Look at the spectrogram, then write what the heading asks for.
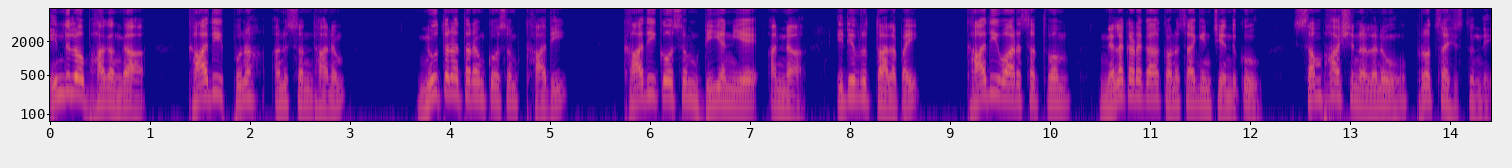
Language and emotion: Telugu, neutral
